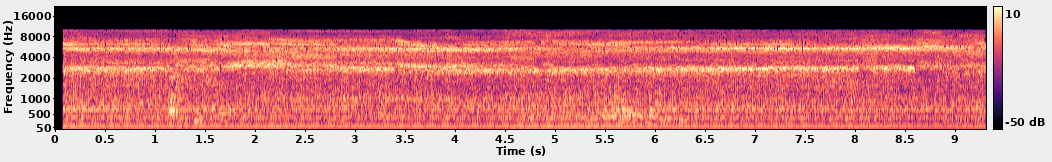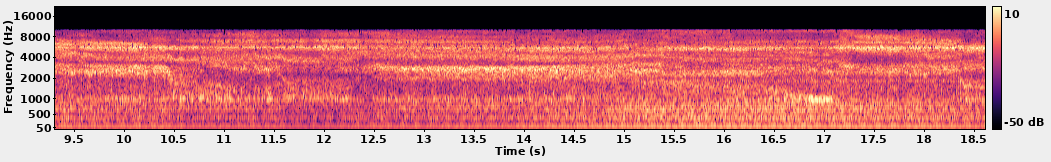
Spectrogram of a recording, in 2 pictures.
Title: NEBULIZADOR THOMAS MEDI PUMP #57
